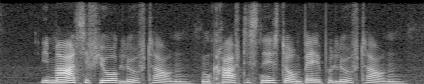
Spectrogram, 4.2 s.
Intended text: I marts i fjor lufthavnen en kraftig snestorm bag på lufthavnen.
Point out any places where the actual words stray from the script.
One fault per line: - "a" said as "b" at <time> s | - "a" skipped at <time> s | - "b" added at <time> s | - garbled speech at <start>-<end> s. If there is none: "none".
none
